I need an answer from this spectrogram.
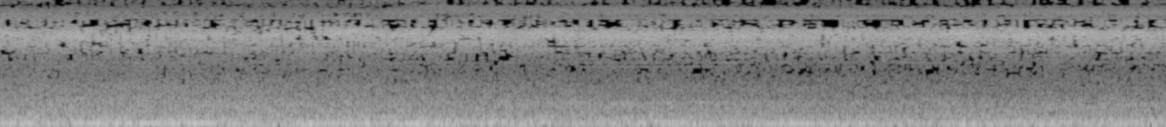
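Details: Many cicadas in a rural Japanese village in summer make a steady, dense, high-pitched hiss that never breaks. Other insects join in, and a low rumble sits underneath.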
